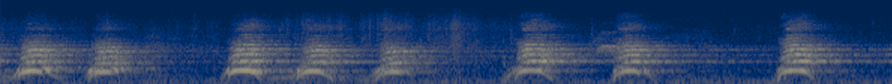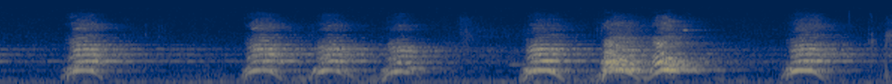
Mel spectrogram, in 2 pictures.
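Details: In a boar training pen, dogs bay at wild boar with rapid, ringing barks in pairs and triplets, nearly continuous, one rougher bark burst near the end.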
